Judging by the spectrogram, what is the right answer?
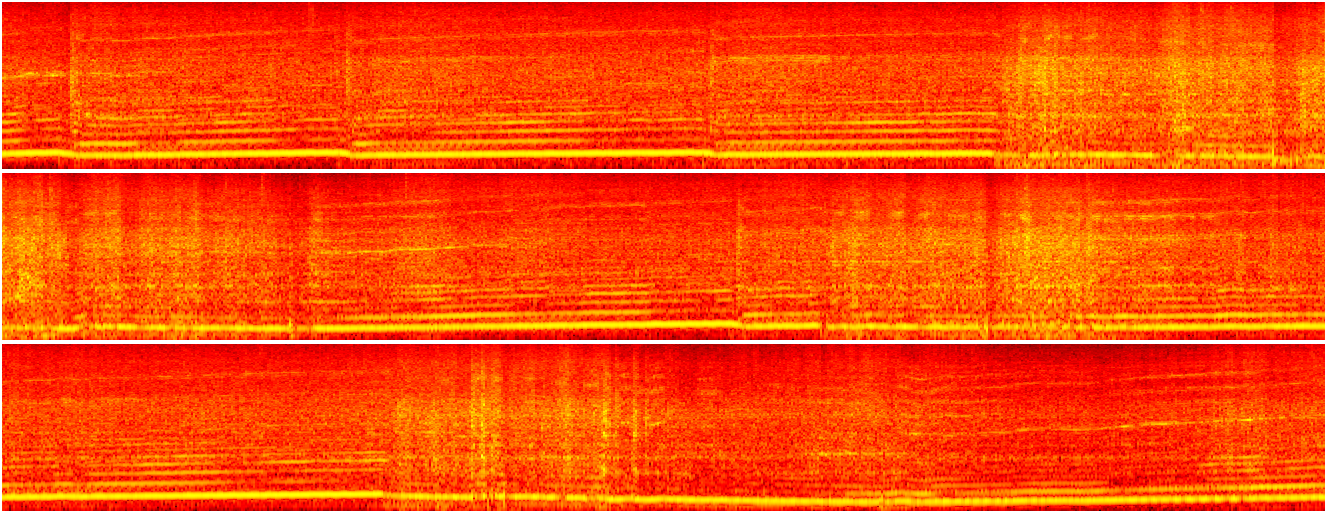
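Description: Mitjet race car's engine heard from on board at racing speed: the pitch climbs and drops sharply with three upshifts in the first five seconds or so, falls as it slows and downshifts for corners, and climbs again out of them. Rough tyre and road noise comes through the slower cornering stretches.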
